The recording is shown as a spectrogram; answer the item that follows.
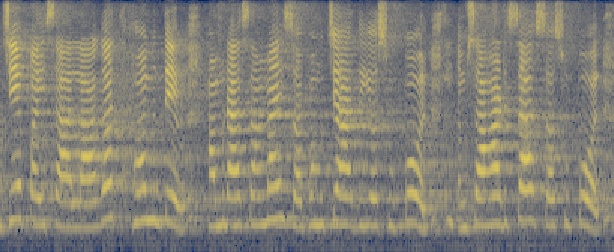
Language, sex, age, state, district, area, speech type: Maithili, female, 18-30, Bihar, Supaul, rural, spontaneous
